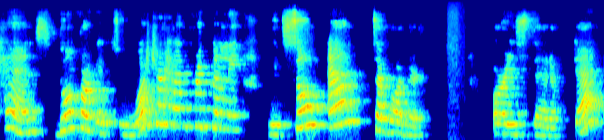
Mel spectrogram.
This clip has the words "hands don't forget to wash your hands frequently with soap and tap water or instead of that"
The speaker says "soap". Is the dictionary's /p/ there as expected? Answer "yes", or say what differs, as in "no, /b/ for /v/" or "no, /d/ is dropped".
no, /p/ is dropped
